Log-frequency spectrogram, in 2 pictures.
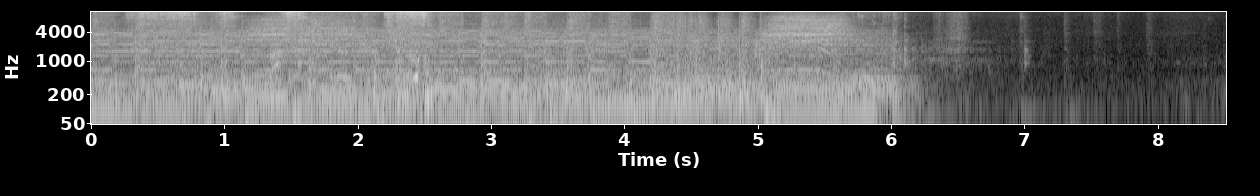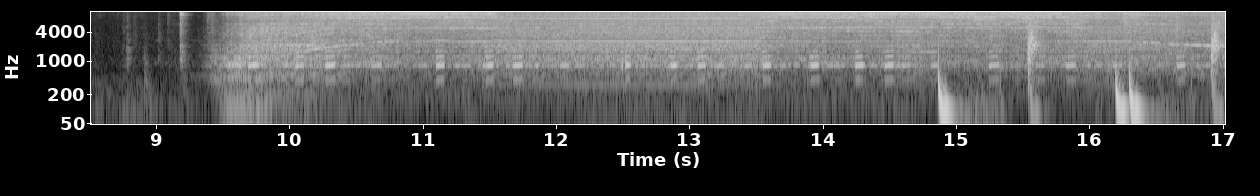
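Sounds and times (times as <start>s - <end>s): electric mitre saw cutting wood: 0.0s - 3.5s, 5.3s - 6.6s, 9.3s - 17.0s.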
